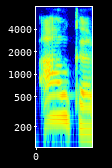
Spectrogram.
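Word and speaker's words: Augar: concerned about i think it was called the alga review have you heard of this i don't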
